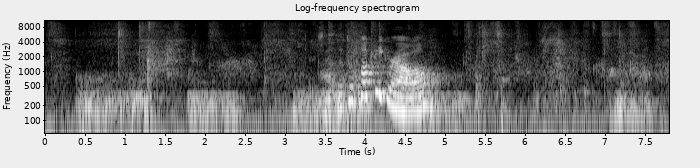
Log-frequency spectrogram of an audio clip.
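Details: Great Dane puppy Mikey, a talkative dog, grumbles while playing over a shared stuffed toy with adult Great Dane Ellie indoors; one whiny, harmonic cry slides downward midway, surrounded by a person talking.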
